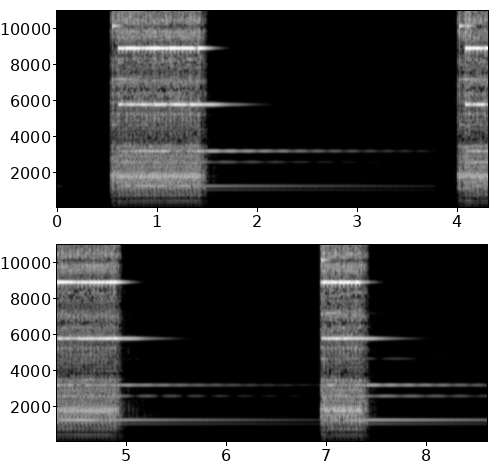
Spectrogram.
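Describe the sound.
Telephone ringing: three evenly spaced bell-like rings, each starting loud and fading away, with silence between them and no voices.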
